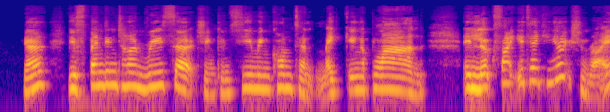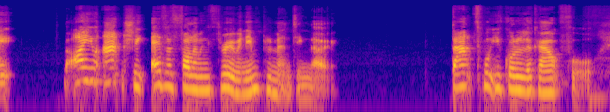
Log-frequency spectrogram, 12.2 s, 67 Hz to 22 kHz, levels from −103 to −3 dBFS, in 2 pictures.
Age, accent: 20-39, British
